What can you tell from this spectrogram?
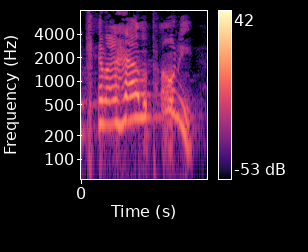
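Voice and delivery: put-on high, childish ask; mock child plea. Child asking for a pony, high voice. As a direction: plead like a kid. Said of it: "your child comes in and says".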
